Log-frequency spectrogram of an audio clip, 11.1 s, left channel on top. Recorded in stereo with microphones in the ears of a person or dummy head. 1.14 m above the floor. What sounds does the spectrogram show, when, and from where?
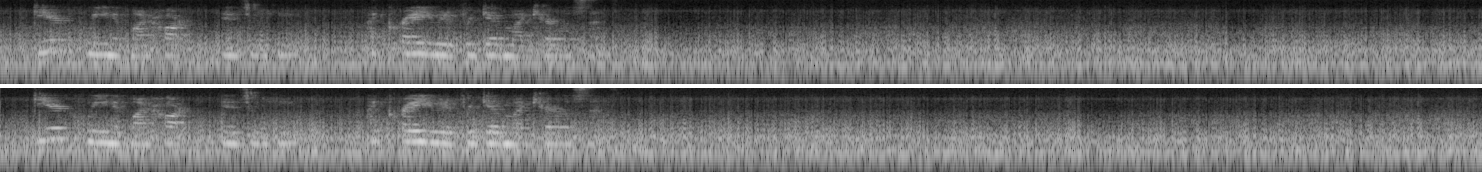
0.2 s a woman speaking: 10° left (ahead or behind), 6 m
